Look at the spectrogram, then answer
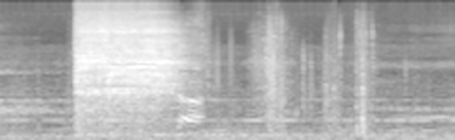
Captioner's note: loud crashing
